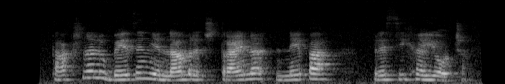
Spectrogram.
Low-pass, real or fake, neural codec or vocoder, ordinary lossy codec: none; real; none; none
